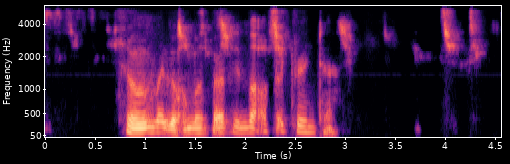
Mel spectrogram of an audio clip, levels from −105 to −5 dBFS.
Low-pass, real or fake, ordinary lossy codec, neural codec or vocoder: 5.4 kHz; fake; Opus, 64 kbps; codec, 16 kHz, 2 kbps, X-Codec, HuBERT features, trained on LibriSpeech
